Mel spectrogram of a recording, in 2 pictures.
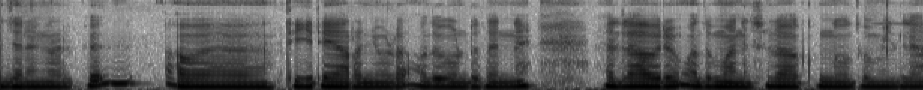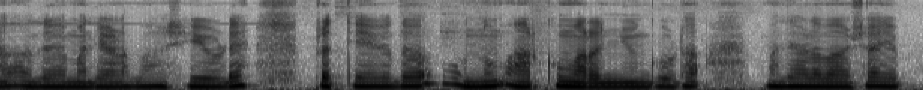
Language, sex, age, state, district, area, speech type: Malayalam, male, 18-30, Kerala, Wayanad, rural, spontaneous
